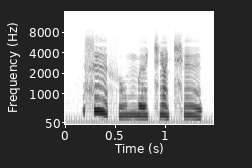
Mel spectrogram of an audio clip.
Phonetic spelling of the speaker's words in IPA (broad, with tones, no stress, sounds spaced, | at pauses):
s e˦˨ ɪ̯ θ u˦ m ɛ˦ t͡ɕ ã˦˨ t͡ɕʰ e˦˨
